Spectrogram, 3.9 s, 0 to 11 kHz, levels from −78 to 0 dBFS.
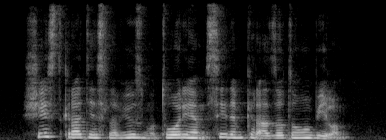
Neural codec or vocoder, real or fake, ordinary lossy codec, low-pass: none; real; none; none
